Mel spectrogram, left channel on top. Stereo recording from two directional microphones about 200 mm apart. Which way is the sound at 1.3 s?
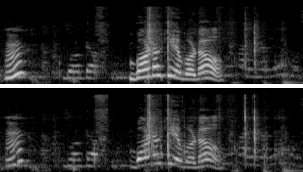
15° left (ahead or behind).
